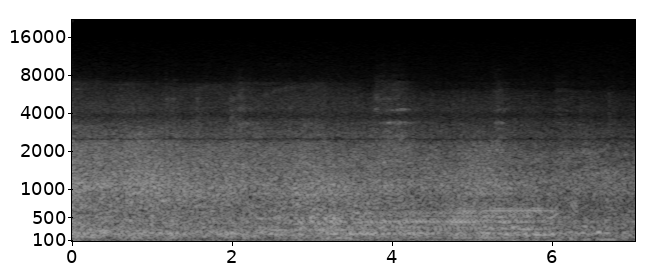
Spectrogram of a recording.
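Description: ScotRail Class 320 electric multiple-unit train running away down the line, a steady noise that fades slowly near the end.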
